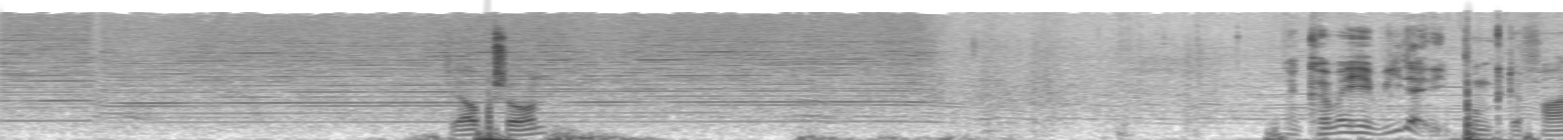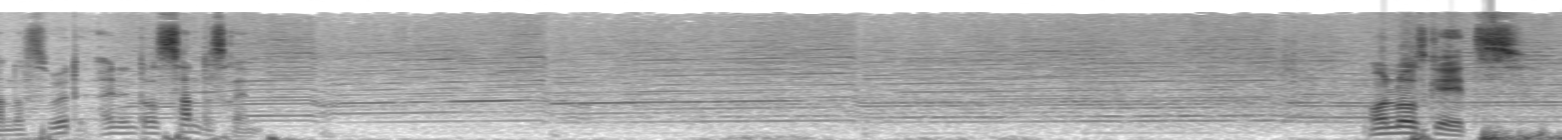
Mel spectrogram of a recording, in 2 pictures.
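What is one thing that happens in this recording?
A racing car engine whines at high revs, climbing in pitch through each gear change.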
